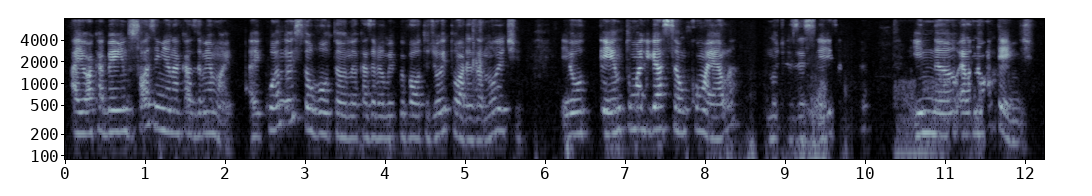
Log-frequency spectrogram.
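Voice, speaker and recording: A woman in her fifties tells what happened in a halting testimony. She repeats and restarts her words often. Her voice sits at a middle pitch, with a faint hiss in the background. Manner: calls her own way of speaking harsh and loud. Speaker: mother of the victim, interviewee. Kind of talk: emotional testimony recounting events.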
